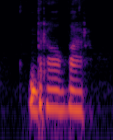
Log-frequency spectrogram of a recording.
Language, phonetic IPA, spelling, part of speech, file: Polish, [ˈbrɔvar], browar, noun, LL-Q809 (pol)-browar.wav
